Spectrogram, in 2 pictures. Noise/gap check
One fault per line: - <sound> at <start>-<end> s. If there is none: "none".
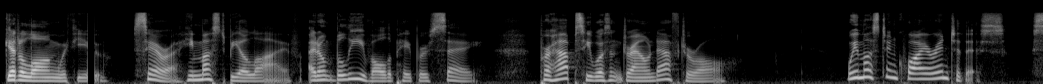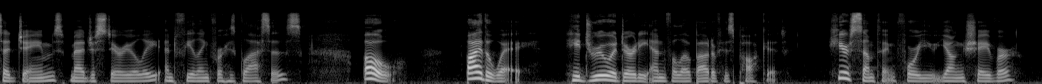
- dropout at 0.9-0.9 s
